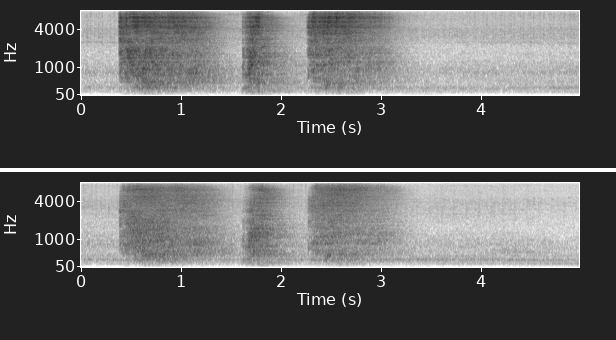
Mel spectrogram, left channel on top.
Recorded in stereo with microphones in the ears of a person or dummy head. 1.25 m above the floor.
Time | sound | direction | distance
0.4 | tearing paper | 75° left (ahead or behind) | 3.5 m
